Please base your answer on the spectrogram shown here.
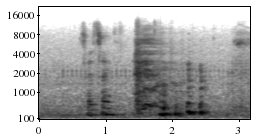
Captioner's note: laughs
